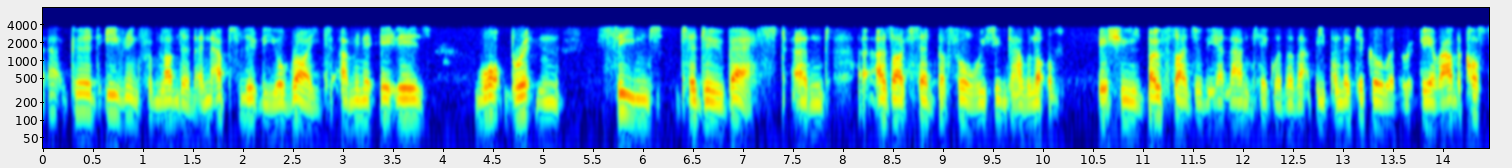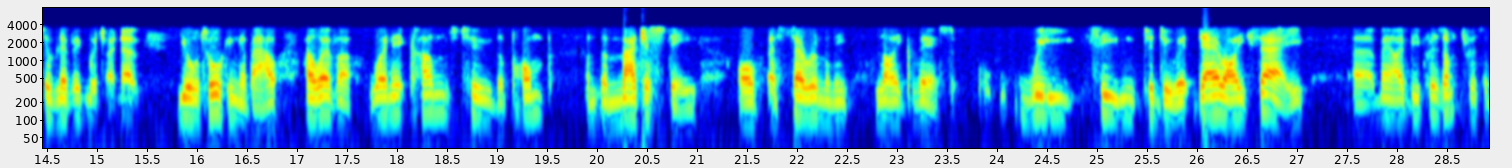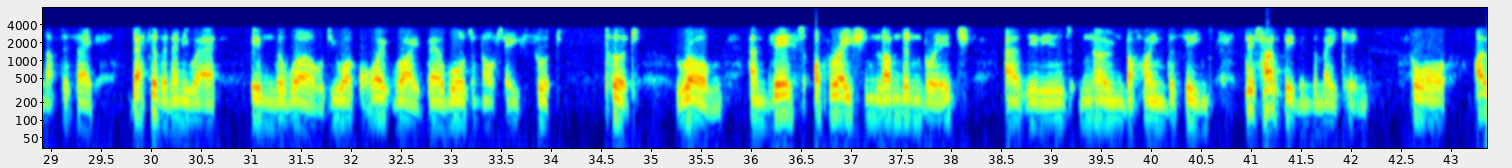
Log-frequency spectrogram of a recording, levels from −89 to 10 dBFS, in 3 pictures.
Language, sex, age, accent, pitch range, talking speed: English, male, 50-69, British, 105-145 Hz, 175 wpm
